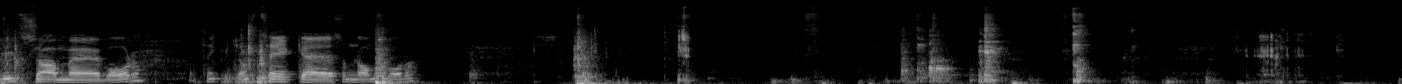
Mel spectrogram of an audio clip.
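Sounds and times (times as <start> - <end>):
dishes clattering at a steel sink: 9.0 - 11.1.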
